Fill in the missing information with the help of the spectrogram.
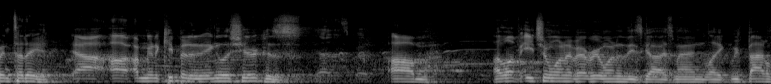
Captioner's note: speaking French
